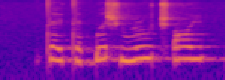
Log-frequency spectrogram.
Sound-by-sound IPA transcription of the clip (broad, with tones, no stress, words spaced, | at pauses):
tɛ˧y̯tɛ˨ɡ͡bʌ˦ʃũ˨˦ ɹu˦t͡ʃʼɔ˦y̯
